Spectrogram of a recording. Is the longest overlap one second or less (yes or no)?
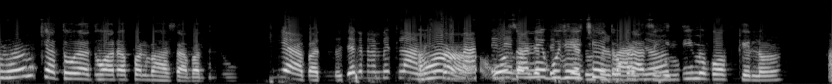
no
